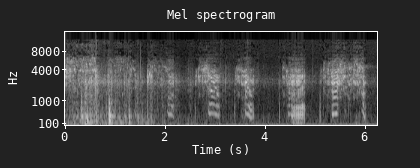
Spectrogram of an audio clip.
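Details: Black stork chick at a nest in Latvia, on a webcam on 7 August 2018 at 11:37, begging as its father returns to feed it: loud, hoarse, rasping bursts with wavering pitch, repeated about once a second.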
